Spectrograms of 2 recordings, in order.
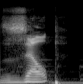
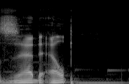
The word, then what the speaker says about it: Zelp: company is called Zelp, is it actually called Zed-Elp? No, because you're not spelling it. It's only Zed when you say the letter. Okay, so it's always pronounced like Z. Z.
